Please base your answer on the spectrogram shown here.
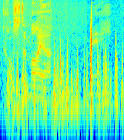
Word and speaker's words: Costa Maya: Baby, I will climb the Costa Maya, Mexico, which is how you pronounce it in Mexico, and I'm here to find the Mayan temple, which I've actually done behind me.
